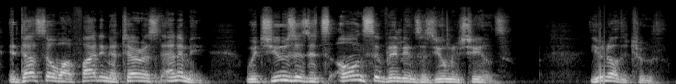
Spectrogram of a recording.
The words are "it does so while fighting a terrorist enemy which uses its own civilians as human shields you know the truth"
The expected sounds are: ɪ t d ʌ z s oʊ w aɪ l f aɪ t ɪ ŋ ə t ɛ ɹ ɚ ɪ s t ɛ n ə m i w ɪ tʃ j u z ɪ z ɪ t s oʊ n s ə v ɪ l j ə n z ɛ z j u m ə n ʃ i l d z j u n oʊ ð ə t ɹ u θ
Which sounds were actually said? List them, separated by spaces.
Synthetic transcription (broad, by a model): ɪ t d ʌ z s oʊ w aɪ l f aɪ t ɪ ŋ ə t ɛ ɹ ɚ ɪ s t ɛ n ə m i w ɪ tʃ j u z ɪ z ɪ t s oʊ n s ə v ɪ l j ə n z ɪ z j u m ə n ʃ i l d z j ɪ n oʊ ð ə t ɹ u θ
